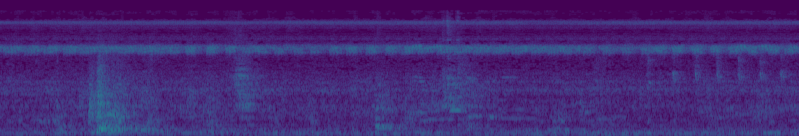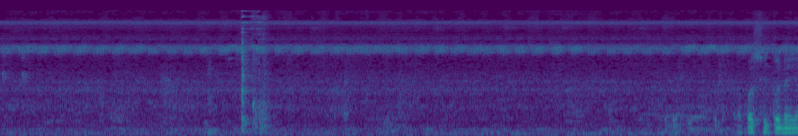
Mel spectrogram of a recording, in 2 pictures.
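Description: Metal parts click and clack as a man handles them.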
